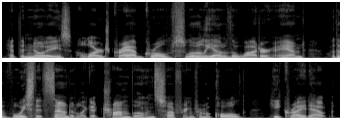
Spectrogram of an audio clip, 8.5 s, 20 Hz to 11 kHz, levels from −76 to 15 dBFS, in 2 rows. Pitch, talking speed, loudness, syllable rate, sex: 110 Hz, 200 wpm, -18 LUFS, 5.2 syllables/s, male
